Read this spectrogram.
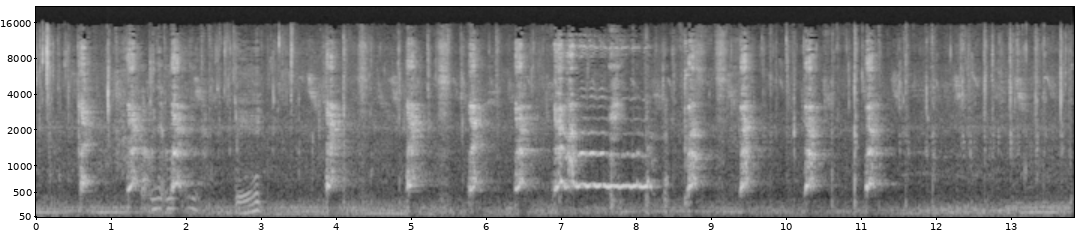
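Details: At feeding, rescued mother dogs and puppies bark in a steady series of sharp calls with brief gaps. Partway through, a drawn-out whine holds level for about a second. More barks follow, with quiet voices and a low hum beneath.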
